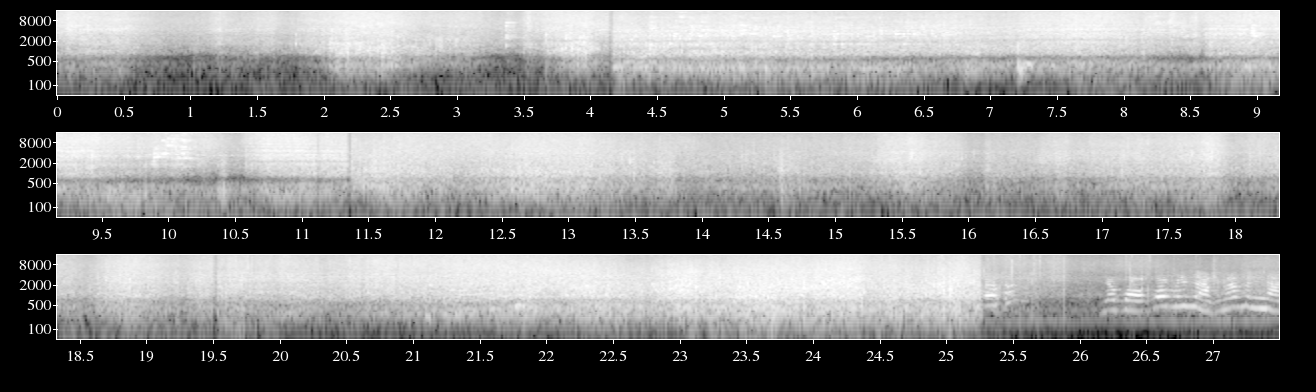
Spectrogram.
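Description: Dry bamboo leaves crackling and rustling as they are raked and gathered into heaps, a dense, continuous crunching full of short crackles.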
